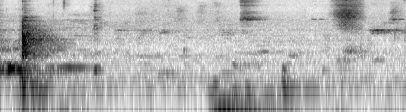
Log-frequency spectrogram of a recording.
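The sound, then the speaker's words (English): A sharp ceramic clink rings out near the start, followed by a few softer knocks and scrapes as side dishes and a bowl of rice are set on a table, with quiet background chatter underneath. “I'm gonna start you off with some side dishes and. Dude, this rice is too good. Do you wanna give him the bowl?”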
